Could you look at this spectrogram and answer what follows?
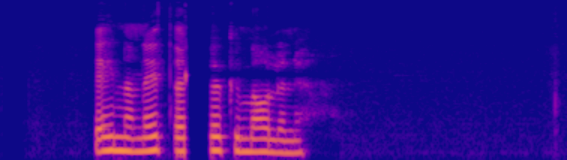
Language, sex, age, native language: Icelandic, female, 70-79, Icelandic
